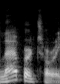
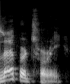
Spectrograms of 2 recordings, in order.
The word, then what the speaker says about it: laboratory: the robots were originally developed by 这样。然后这里的话，其实有点像是一个名词后面接着一个过去分词所带的一个小小的这种修饰语这样的概念。那顺便说一下这个 laboratory 这个字，像我在念这个字的时候，我习惯念成 laboratory，因为这个字有2种念法。 Yes. Laboratory，或者那像 Steven 老师他会念成 laboratory。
